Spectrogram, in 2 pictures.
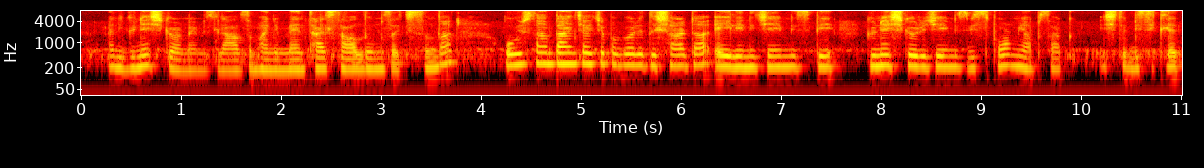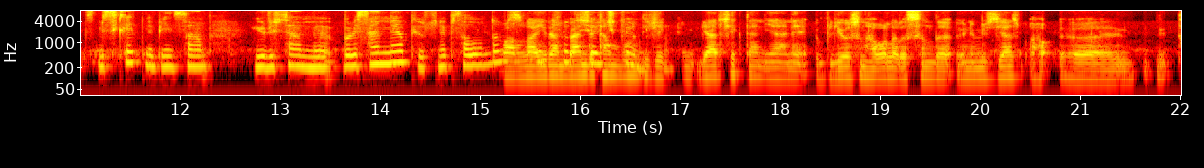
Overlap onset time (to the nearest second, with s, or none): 15 s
